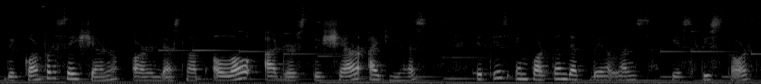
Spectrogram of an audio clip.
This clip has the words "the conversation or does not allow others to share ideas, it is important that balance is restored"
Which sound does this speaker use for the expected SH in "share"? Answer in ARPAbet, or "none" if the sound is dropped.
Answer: SH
